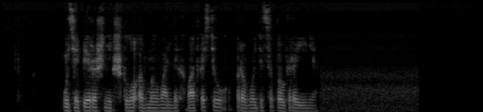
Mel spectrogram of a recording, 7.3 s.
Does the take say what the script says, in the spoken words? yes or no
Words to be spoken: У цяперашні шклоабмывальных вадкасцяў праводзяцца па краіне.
yes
